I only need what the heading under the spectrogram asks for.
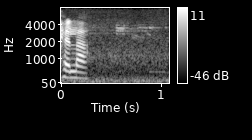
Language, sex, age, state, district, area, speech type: Assamese, female, 45-60, Assam, Morigaon, rural, read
